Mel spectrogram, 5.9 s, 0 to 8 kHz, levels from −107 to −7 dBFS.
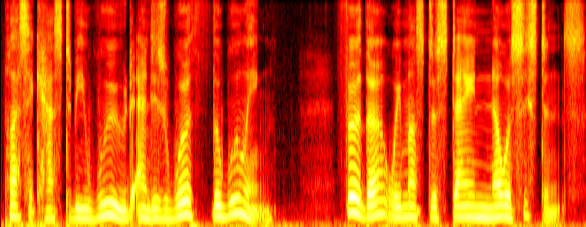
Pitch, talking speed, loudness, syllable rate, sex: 140 Hz, 175 wpm, -20 LUFS, 4.5 syllables/s, male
